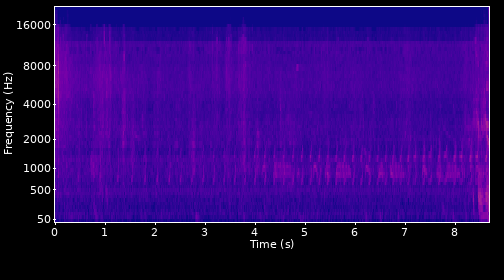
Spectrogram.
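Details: A hornbill gives a long series of hollow, evenly spaced clucking notes, steady in pitch, at a watering hole at sunset in Djuma Private Game Reserve, Sabi Sand, South Africa; knocks from two young male elephants fighting with tusks, faint voices.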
